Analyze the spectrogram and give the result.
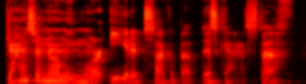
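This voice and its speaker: A man's voice: medium pitch, lively intonation, fairly quick, pitched above the performer's own voice, lightly acted. A man puts on a laid-back female unicorn DJ from a pony fan fiction. She sounds nosy and playful, always teasing. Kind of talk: acted fan fiction dialogue.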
